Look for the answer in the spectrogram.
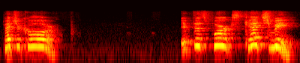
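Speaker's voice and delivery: high, pleading call; character voice. Acted. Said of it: "He says".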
